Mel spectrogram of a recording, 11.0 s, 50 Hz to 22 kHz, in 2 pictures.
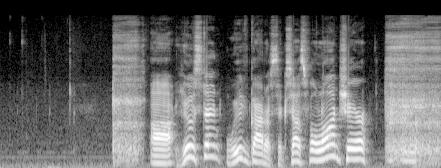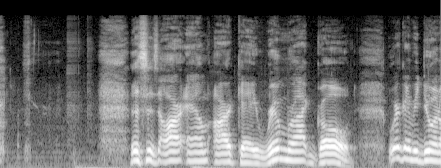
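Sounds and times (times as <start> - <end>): sharp intake of breath: 1.0 - 1.9, 4.8 - 5.6, 6.8 - 7.2, 10.0 - 10.4
man's breathy laugh: 5.1 - 7.2.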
